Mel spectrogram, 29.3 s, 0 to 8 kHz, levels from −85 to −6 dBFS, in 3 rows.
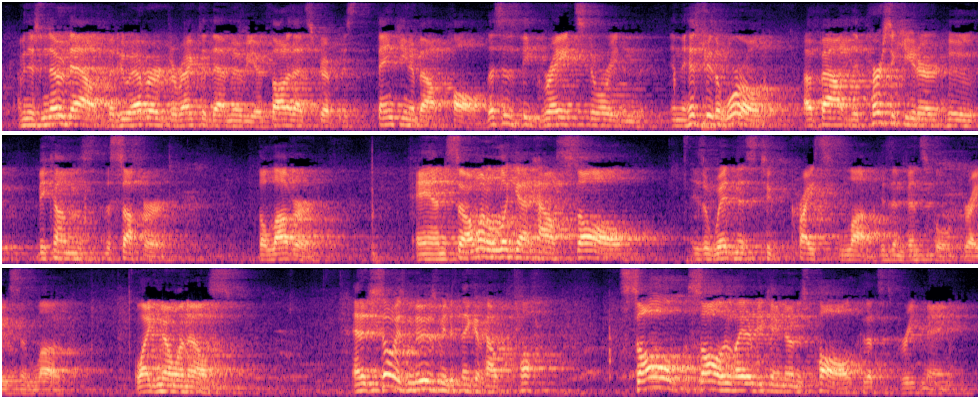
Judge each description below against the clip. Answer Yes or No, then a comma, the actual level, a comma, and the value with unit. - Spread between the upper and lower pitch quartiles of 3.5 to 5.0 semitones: Yes, average, 4.3 semitones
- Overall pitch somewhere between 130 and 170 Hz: Yes, low, 135 Hz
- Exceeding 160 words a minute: Yes, average, 180 wpm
